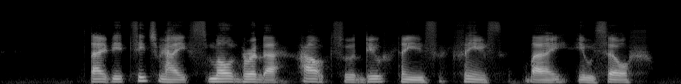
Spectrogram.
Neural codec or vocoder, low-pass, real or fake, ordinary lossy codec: codec, 16 kHz, 0.5 kbps, FreqCodec, larger model; none; fake; none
